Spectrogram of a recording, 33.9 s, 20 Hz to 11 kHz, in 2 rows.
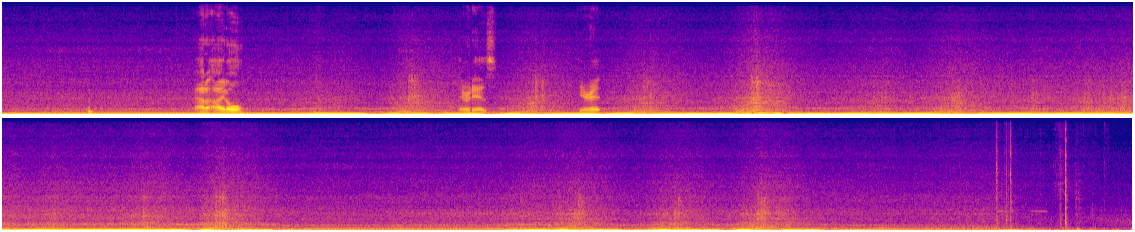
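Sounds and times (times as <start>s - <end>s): car engine revving from idle: 0.0s - 32.3s
engine rod knock: 1.2s - 1.6s.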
